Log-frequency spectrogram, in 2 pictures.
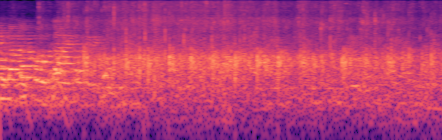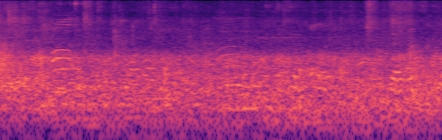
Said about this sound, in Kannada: ಚಪ್ಪಾಳೆ ಮೂಲಕ ಪ್ರೋತ್ಸಾಹಿಸಬೇಕು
